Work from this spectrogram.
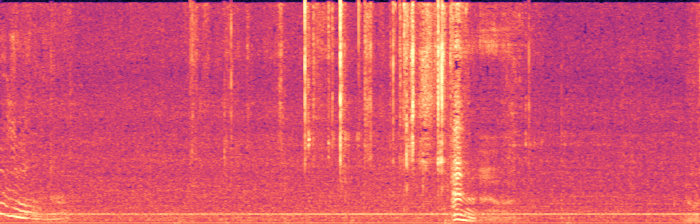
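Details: Miniature Schnauzer puppies indoors give short, high, descending whimpers, one right at the start and another a few seconds later, over a steady low electrical hum in a quiet room.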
